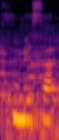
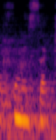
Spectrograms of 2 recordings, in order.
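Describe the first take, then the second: First: The name ends on a vowel, no final k. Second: The name ends with a final k sound. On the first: The speaker calls it right. "ça se dit Promessa" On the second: The speaker calls it wrong. "et pas Promessac"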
